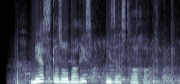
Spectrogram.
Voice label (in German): Sprachmemo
